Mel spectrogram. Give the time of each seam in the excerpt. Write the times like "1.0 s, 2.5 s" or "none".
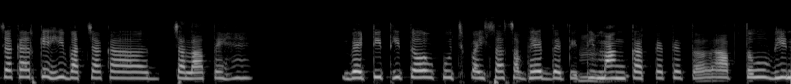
none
